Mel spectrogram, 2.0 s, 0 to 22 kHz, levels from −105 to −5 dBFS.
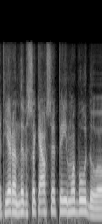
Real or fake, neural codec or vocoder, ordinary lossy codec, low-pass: fake; codec, 16 kHz in and 24 kHz out, 0.8 kbps, FocalCodec, streaming, 65536 codes; AAC, 64 kbps; 10.8 kHz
